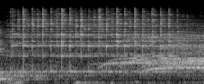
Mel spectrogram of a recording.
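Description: A cowbell rung rapidly and without a break, the Mississippi State fans' traditional rallying noise, greeting the announcement of Mississippi State University.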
